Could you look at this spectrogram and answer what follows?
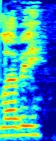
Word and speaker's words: Levy: Did I say it right? Levy? Is that it's correct? Funny. It's moved to that lately simply because of the wonderful, talented Dan Levy who's out there.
